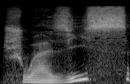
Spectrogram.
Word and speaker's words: choisissent: Remember, you write it, but you don't pronounce the E-N-T.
